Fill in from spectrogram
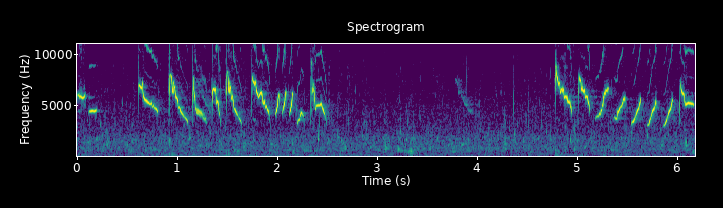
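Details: Lively 'ngalas'-style song of an Oriental white-eye, a training lure to get caged birds singing fast: a burst of quick, very high descending chirps, a few seconds of near silence, then another rapid chirping run.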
